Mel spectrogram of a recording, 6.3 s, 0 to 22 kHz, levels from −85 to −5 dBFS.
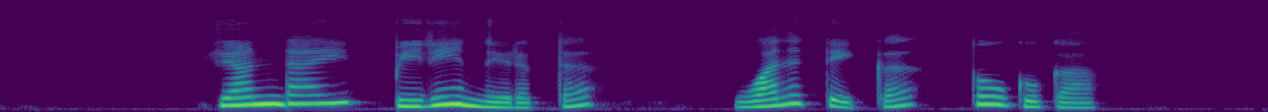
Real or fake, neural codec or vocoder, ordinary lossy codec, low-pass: fake; codec, 24 kHz, 0.9 kbps, WavTokenizer, large speech release; none; 10.8 kHz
